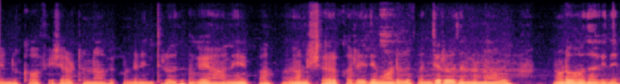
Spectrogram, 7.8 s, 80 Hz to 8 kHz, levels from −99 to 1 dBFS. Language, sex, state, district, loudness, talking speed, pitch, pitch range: Kannada, male, Karnataka, Gulbarga, -18 LUFS, 115 wpm, 115 Hz, 115-120 Hz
